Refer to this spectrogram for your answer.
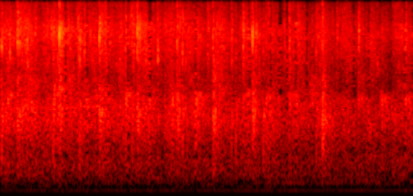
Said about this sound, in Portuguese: E pedimos assim, mais uma vez, uma salva de palmas à professora Maria.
